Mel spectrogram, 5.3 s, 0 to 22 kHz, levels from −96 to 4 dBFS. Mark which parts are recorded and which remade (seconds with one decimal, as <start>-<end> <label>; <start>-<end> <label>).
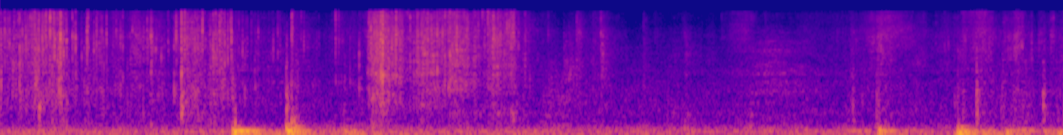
0.0-0.5 recorded; 0.5-1.0 remade; 1.0-1.7 recorded; 1.7-5.3 remade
